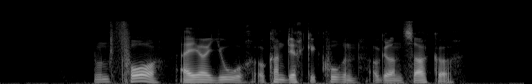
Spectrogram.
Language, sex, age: Norwegian, male, 26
